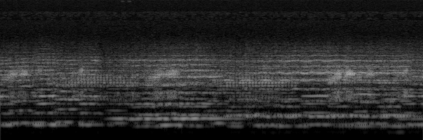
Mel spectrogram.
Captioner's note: suspenseful orchestral music; frogs croaking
